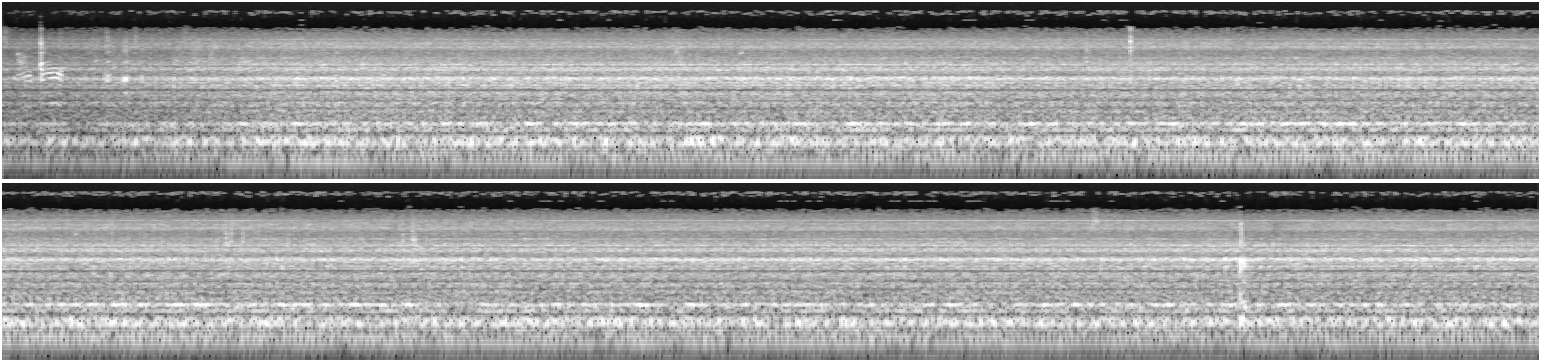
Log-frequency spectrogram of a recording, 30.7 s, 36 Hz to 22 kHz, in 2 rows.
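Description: Off-road 4x4's engine running steadily at low speed as the vehicle crawls up a rocky trail, a continuous low hum that grows louder over the first few seconds and then holds.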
